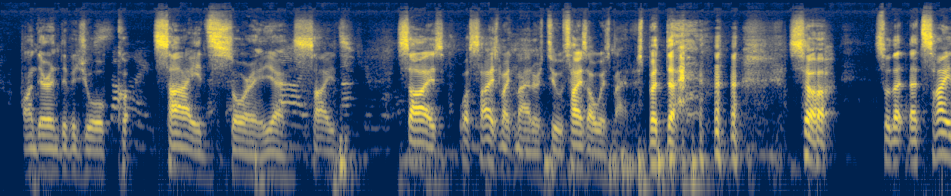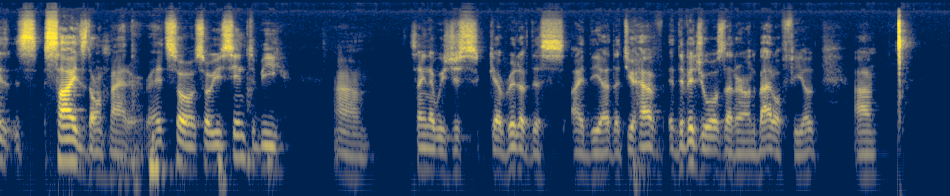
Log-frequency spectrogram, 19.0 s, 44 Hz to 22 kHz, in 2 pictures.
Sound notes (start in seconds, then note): 7.4 laughs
